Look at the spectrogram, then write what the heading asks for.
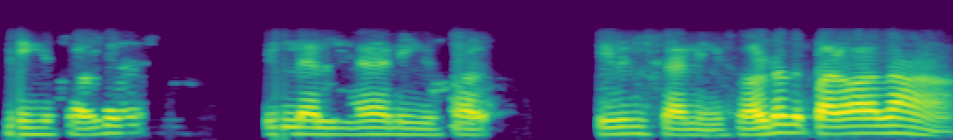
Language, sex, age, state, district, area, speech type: Tamil, male, 18-30, Tamil Nadu, Salem, rural, conversation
